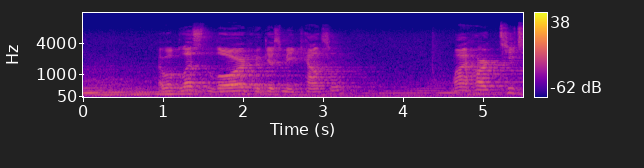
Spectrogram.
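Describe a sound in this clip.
A man chants in a large echoing hall.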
